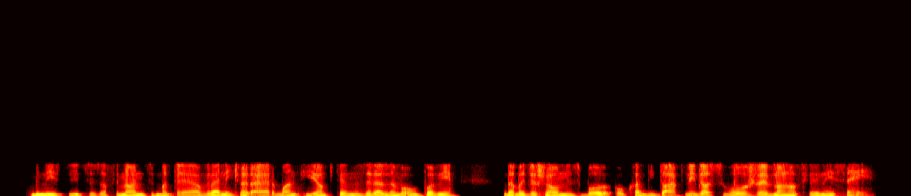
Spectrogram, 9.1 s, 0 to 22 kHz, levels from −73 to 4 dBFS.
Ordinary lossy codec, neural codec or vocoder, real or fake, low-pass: none; codec, 16 kHz, 0.5 kbps, X-Codec, HuBERT features, trained on balanced general audio; fake; 3.6 kHz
